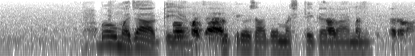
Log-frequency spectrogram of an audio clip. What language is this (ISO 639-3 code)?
guj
